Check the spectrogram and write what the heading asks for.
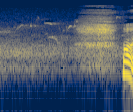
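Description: Small birds chirping faintly over a steady outdoor hiss, with a rush of noise swelling in the second half.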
